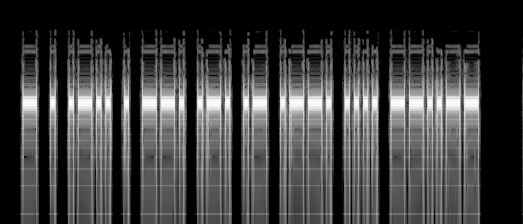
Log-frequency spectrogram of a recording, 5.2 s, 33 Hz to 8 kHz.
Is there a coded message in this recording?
Yes: Morse code from 0.2 to 4.8 s, heard as a keyed tone, about 27 wpm, 650 Hz. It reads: TELEGRAPH,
